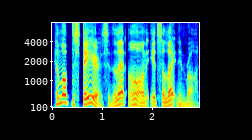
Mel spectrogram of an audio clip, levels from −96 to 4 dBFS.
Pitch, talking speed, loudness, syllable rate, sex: 145 Hz, 225 wpm, -19 LUFS, 4.3 syllables/s, male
